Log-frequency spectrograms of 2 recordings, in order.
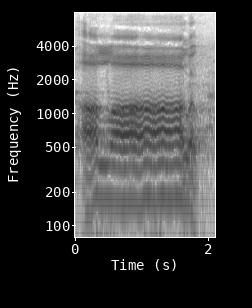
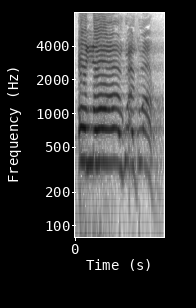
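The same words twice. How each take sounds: First: It is said weakly and feebly. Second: It is said loudly and strongly.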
